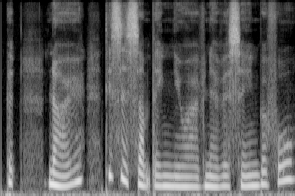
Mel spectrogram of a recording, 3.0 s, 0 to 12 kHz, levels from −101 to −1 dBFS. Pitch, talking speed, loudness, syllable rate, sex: 205 Hz, 205 wpm, -21 LUFS, 7.0 syllables/s, female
